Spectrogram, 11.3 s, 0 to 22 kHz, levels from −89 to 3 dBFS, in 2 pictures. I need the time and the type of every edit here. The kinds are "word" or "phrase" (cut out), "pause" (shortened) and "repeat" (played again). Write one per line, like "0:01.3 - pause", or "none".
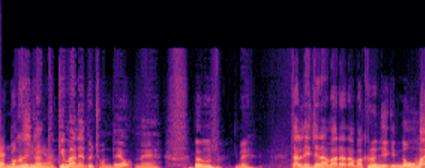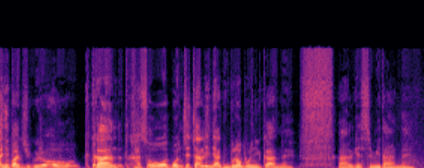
0:05.8 - word
0:06.9 - word
0:07.9 - word
0:08.6 - word

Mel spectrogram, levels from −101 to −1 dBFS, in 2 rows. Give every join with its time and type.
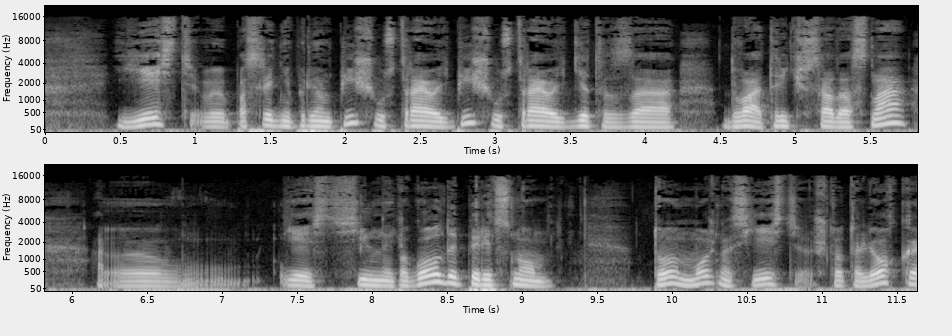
0:02.7 - repeat
0:06.2 - word
0:07.4 - word
0:08.2 - word

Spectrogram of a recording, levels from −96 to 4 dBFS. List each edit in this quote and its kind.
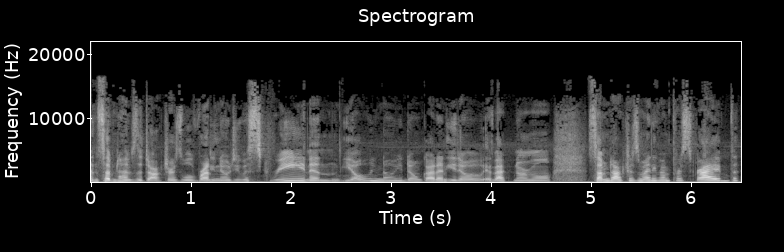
0:01.2 - phrase
0:03.5 - word
0:04.0 - phrase

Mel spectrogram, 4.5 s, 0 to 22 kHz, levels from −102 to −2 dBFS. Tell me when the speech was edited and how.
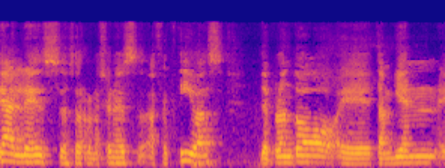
none

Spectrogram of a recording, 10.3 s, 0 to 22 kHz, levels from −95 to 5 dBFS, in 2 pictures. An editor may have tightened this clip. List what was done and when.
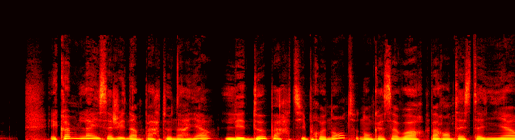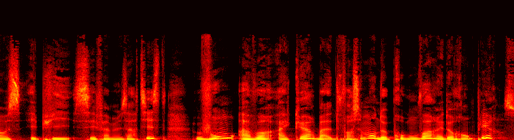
0:02.2 - pause
0:04.3 - pause

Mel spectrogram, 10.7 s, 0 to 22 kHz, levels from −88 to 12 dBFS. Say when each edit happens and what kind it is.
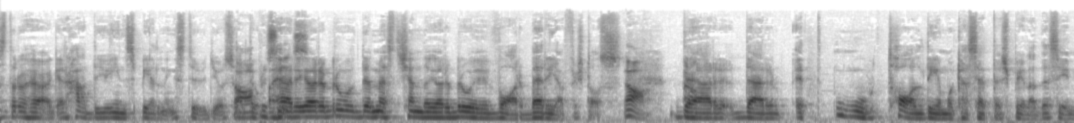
0:08.3 - pause

